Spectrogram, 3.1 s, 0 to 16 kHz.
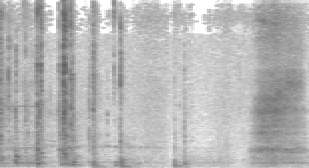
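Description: Janome MC 6700p sewing machine stitching a few short locking stitches in bursts, quiet and close, with a brief whirring run at the end.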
